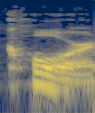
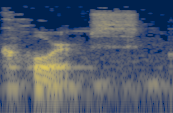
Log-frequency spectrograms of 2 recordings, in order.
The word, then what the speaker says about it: Corps: It's pronounced core, not corpse. Corpse is something you become when somebody shoots you.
